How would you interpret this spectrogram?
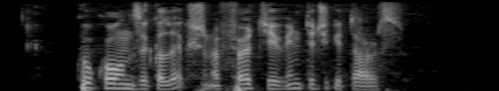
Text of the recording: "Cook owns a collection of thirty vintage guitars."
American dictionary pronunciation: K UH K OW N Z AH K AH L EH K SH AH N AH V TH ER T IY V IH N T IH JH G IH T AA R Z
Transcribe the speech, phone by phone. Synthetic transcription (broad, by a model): K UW K OW N Z AH K AH L EH K SH AH N AH V F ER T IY V IH N T IH JH G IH T AA R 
